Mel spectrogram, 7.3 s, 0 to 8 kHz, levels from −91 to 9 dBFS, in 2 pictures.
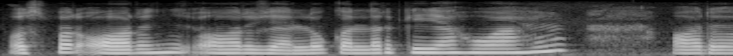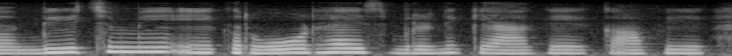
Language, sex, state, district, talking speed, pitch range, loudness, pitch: Hindi, female, Haryana, Rohtak, 165 wpm, 180-210 Hz, -18 LUFS, 190 Hz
